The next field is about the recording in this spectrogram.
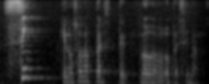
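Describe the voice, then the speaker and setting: Slow, halting man in a TV studio. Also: on the high side, big pitch swings, vocal fry, a little mellow. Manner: slow, thoughtful, halting with repeats. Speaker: studio guest. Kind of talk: studio interview talk. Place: TV studio set.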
